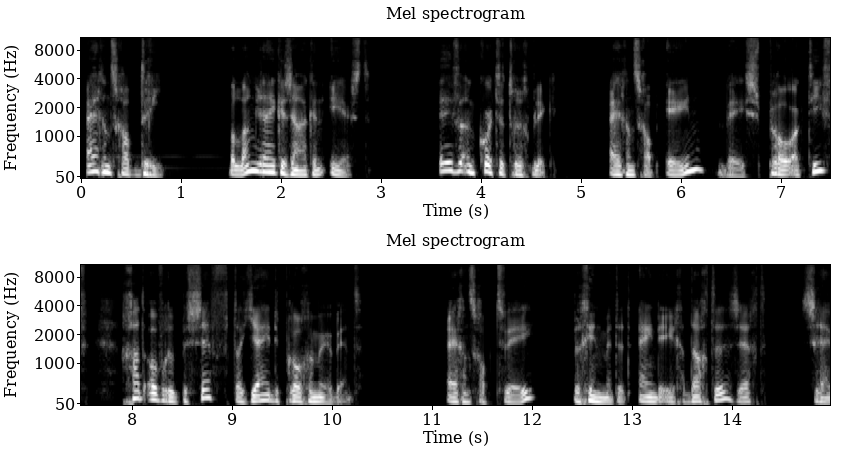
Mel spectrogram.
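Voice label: Dutch, male, corporate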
